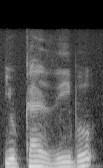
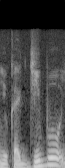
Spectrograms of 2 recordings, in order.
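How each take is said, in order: First: The middle consonant is a soft dh sound. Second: The middle consonant is a j sound. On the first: The speaker calls it right. "Ini zal gitu" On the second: The speaker calls it wrong.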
